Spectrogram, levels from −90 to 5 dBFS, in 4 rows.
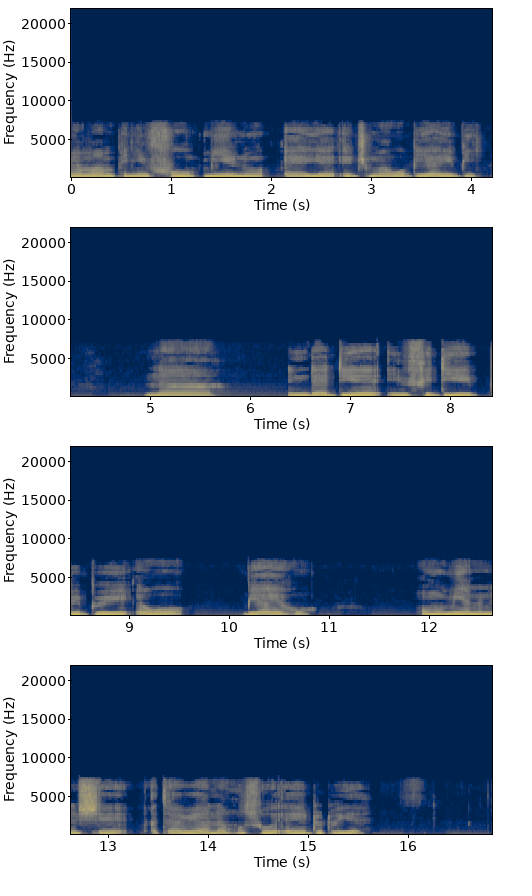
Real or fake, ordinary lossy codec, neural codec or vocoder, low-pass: real; AAC, 32 kbps; none; 7.2 kHz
